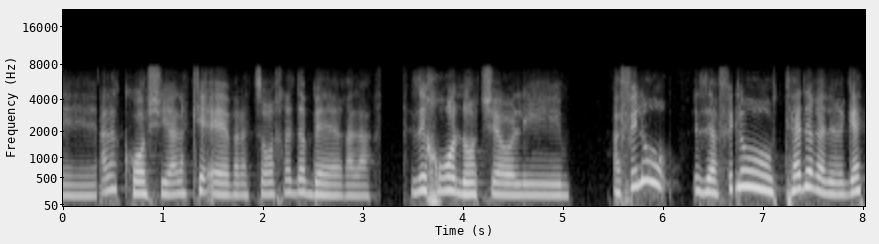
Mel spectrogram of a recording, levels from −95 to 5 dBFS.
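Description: Lost AMR speech frames occur at 0.33 to 0.40 s and at 6.69 to 6.76 s, each a single 20 ms frame that failed its checksum. The decoder bridged each gap with the last good pitch and vocal tract settings at falling gain, giving a brief dip or warble.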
